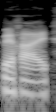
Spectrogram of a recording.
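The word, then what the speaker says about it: Mihaly: know who we're talking about it's mahai shizek mihai and the only reason i know how to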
